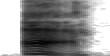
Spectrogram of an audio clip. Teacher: linguists would talk about a low front vowel, and that is ah.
